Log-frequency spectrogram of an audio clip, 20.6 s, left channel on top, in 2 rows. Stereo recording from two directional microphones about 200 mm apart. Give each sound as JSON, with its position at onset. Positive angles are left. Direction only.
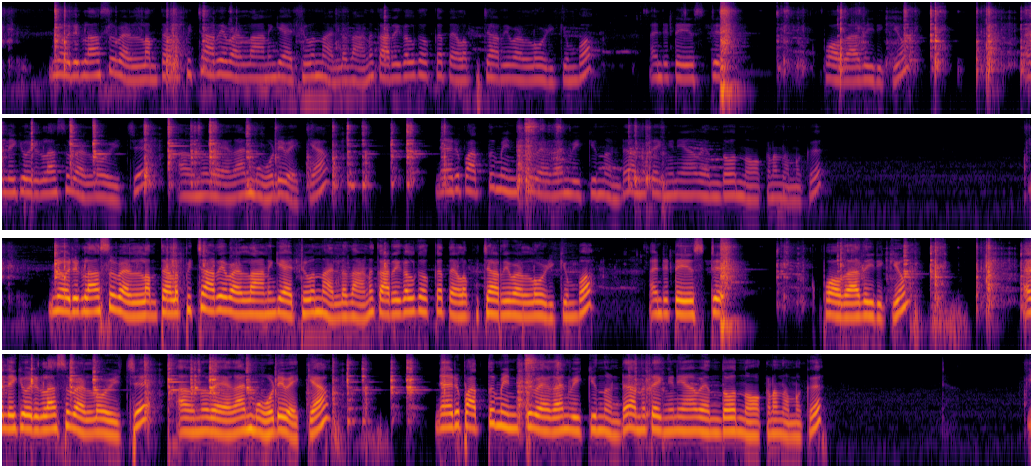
{"t": 0.4, "sound": "speech", "side_deg": -50}
{"t": 8.2, "sound": "speech", "side_deg": -50}
{"t": 10.2, "sound": "speech", "side_deg": -50}
{"t": 14.6, "sound": "speech", "side_deg": -50}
